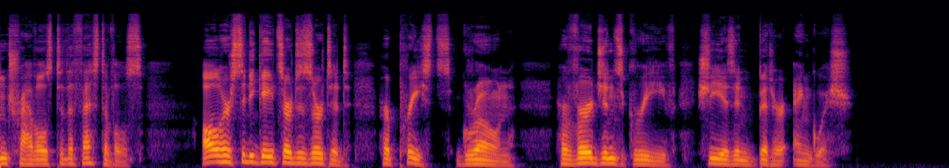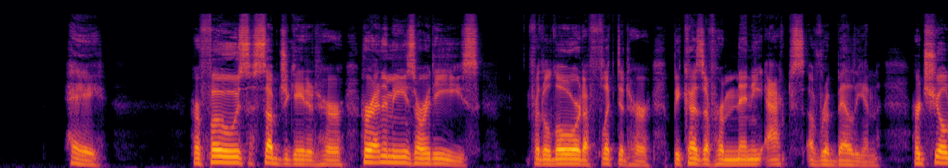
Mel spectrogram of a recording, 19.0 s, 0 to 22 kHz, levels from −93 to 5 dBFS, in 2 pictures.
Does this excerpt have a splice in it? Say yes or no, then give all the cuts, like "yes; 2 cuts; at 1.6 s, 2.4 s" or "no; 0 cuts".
no; 0 cuts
